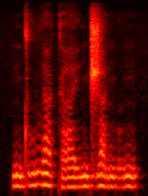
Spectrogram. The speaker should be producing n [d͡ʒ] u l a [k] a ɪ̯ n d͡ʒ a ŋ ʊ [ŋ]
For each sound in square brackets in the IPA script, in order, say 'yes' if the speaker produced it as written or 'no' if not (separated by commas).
no, yes, yes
